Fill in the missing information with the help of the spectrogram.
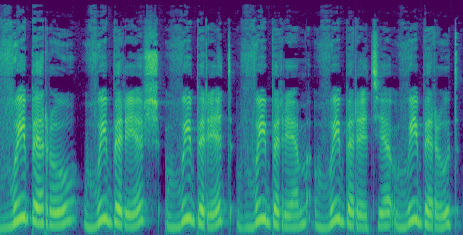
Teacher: the stress remains fixed on the e in the prefix all throughout the paradigm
